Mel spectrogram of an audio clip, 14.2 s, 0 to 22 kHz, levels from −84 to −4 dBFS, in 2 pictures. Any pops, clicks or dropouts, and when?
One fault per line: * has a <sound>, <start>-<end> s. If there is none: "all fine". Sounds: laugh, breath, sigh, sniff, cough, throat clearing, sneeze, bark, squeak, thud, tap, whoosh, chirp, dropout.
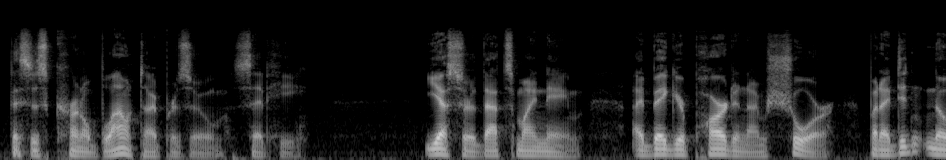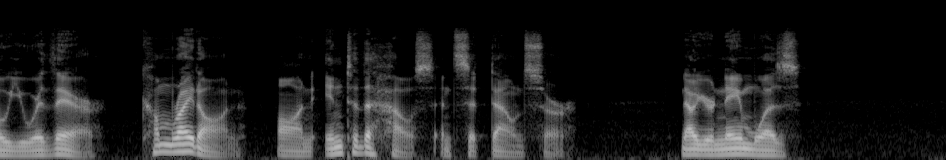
all fine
